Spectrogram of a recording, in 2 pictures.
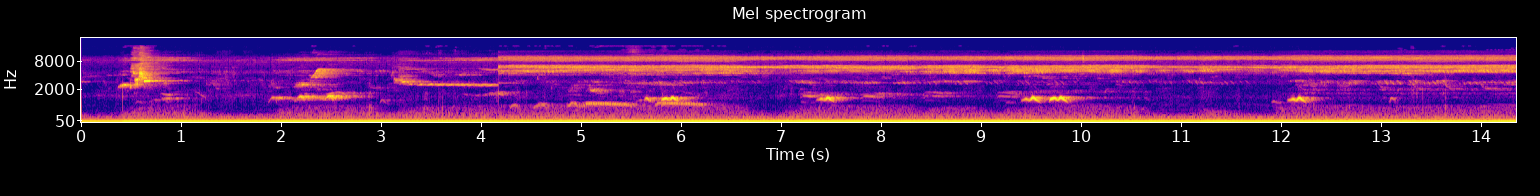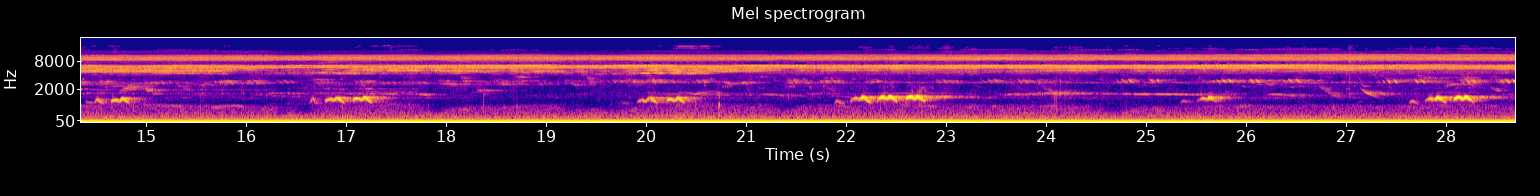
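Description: Outdoor garden ambience: a bird gives short calls about every two seconds, a few of them louder about three-quarters of the way through. A steady high-pitched drone and a low hiss run underneath.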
